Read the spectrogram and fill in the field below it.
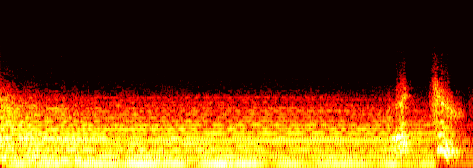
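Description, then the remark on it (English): A steady, droning hum fills the background, then two quick sneezes burst out close together near the end, sharp and fairly loud against the constant tone. “I heard you sneezing.”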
